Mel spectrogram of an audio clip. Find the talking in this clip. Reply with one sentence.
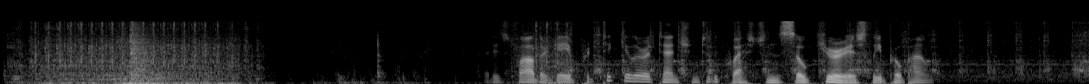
You can hear the talking from 4.9 to 9.3 s.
